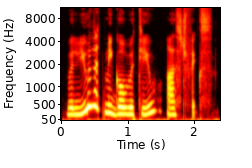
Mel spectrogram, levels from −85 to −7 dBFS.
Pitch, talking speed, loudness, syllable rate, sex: 245 Hz, 225 wpm, -16 LUFS, 4.8 syllables/s, female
